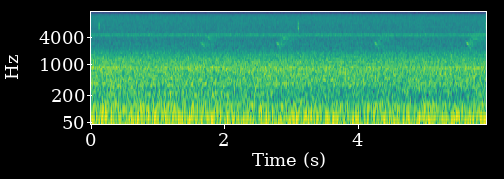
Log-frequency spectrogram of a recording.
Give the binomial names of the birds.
unidentified bird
